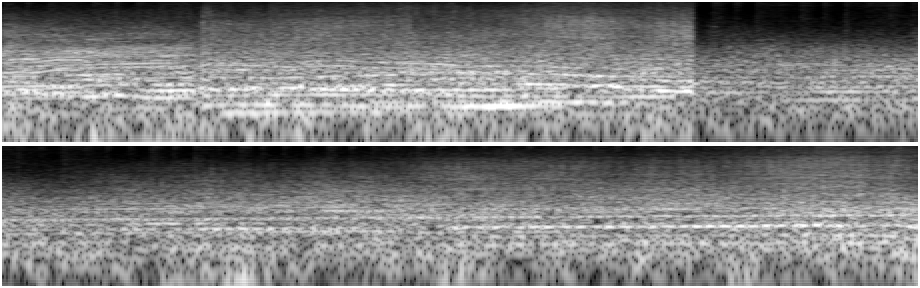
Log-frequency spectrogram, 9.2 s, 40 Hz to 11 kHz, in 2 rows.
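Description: Race cars roaring off the line at a race start, including a classic 1956 Maserati 450S, with loud engine drone and rising revs that drop back briefly before building again into a steady, distant-to-near blare.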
